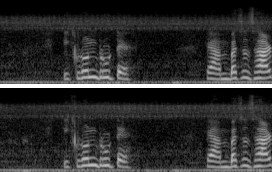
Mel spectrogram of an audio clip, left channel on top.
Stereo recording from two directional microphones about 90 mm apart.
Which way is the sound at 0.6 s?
35° left (ahead or behind).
